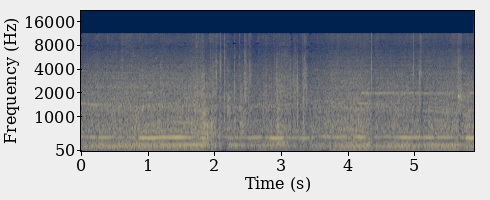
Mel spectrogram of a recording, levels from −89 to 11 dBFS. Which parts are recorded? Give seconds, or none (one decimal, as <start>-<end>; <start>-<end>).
0.0-3.7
